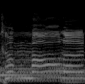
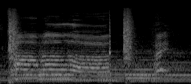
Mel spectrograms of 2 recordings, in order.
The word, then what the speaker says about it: Kamala: Her name is Kamala. It's not Kamala, no, her name is Kamala. Emphasize the first syllable, it's Kamala.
